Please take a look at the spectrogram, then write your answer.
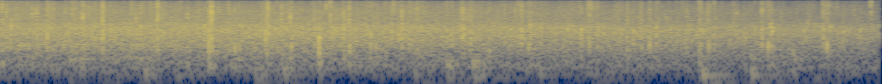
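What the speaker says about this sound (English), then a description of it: "Give him another round of applause." Audience applause at an undergraduate commencement ceremony, a dense, sustained clapping from a large crowd, steady and fairly distant throughout.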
